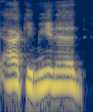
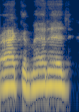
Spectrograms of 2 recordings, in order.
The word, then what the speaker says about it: Achaemenid: The one we're talking about is the Achaemenid or Achaemenid Empire. It's pronounced different ways, which existed in the Near East, which was founded in the 500s BC.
